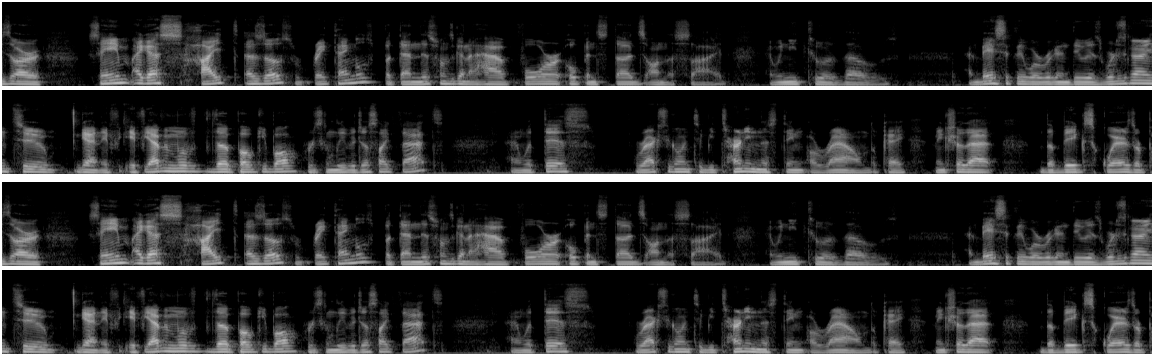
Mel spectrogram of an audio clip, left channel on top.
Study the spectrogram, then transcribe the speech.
are same, I guess, height as those rectangles, but then this one's going to have 4 open studs on the side. And we need 2 of those. And basically what we're going to do is we're just going to, again, if you haven't moved the Pokeball, we're just going to leave it just like that. And with this, we're actually going to be turning this thing around, okay? Make sure that the big squares are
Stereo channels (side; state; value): both; identical; correlation 1.00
